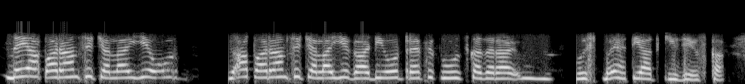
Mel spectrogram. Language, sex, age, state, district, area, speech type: Urdu, female, 18-30, Jammu and Kashmir, Srinagar, urban, conversation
